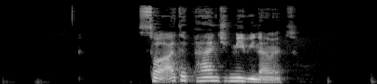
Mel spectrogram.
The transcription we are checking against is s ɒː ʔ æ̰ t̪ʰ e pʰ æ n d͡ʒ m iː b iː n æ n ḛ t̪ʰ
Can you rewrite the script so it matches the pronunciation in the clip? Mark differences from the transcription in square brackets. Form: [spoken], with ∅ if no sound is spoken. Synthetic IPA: s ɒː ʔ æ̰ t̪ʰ e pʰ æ n d͡ʒ m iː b iː n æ [m] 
